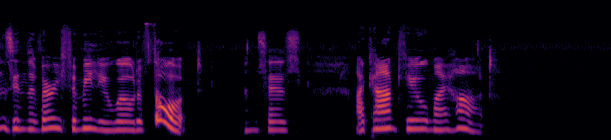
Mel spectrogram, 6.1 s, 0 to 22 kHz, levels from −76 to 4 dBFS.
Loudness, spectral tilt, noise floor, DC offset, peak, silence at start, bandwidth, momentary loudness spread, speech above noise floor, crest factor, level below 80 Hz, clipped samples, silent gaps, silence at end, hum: -33 LUFS; -2 dB/octave; -63 dBFS; under 0.1%; -12 dBFS; 0 s; 12 kHz; 17 LU; 30 dB; 22 dB; -88 dBFS; under 0.1%; none; 1.15 s; none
